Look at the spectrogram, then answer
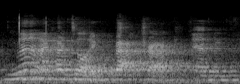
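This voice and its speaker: A woman's voice: mid-range voice, a little slow, bright, forceful tone, slight background noise. A young woman with an American accent, raised in Singapore, telling a personal story at a conference and acting out bits of dialogue in a conversational way. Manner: conversational, acts out dialogue with shifting voices. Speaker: conference speaker. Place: university conference hall. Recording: distant, echoey hall with reverb.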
